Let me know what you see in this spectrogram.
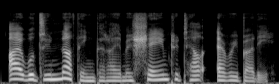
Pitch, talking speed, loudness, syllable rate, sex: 195 Hz, 235 wpm, -18 LUFS, 7.3 syllables/s, female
